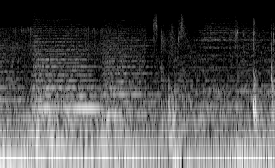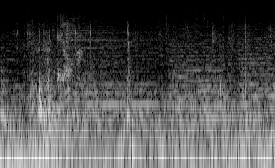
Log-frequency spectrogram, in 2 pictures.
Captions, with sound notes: (boys muttering) The carving.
